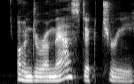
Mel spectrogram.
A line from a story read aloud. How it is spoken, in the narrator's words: he answered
